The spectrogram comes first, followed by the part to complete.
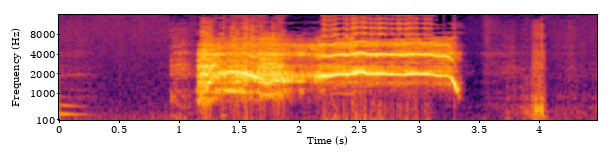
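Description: A girl's shrill, high-pitched scream, starting about a second in and lasting about two seconds: rough at first, then a held note that drops in pitch as it suddenly cuts off.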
